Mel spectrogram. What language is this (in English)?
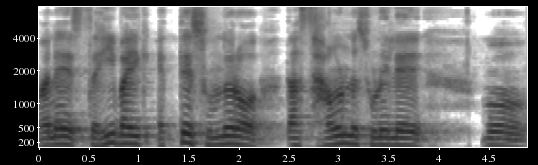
Odia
